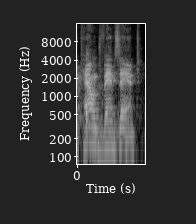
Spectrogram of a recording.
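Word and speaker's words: Townes Van Zandt: It's number 498, Poncho and Lefty by Towns Van Zandt. If I pronounced that right, I don't really care if I did, because I never heard of this guy.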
